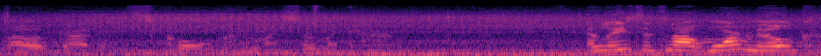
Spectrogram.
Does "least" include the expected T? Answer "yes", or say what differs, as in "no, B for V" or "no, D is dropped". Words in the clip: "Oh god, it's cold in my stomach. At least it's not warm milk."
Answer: yes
